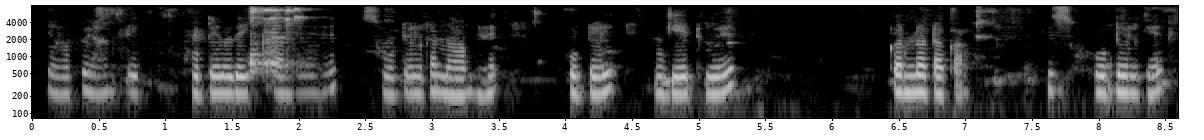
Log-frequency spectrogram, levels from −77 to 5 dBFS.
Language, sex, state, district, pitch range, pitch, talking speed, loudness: Hindi, female, Chhattisgarh, Bastar, 225-270 Hz, 235 Hz, 130 wpm, -22 LUFS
